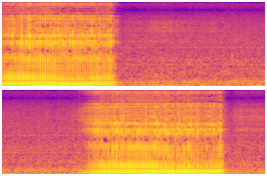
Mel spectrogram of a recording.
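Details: Nico, a Mastiff puppy, snoring while asleep: two long, loud, rasping snores about a second each, separated by a quiet pause of around two seconds.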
